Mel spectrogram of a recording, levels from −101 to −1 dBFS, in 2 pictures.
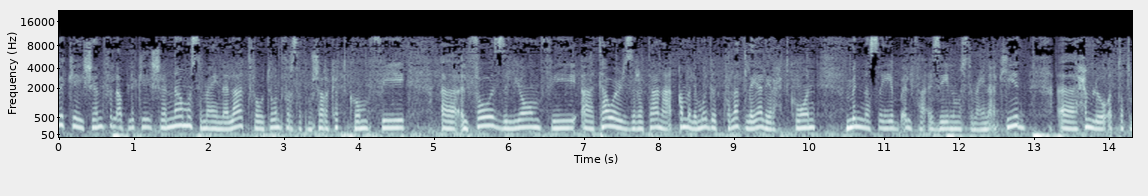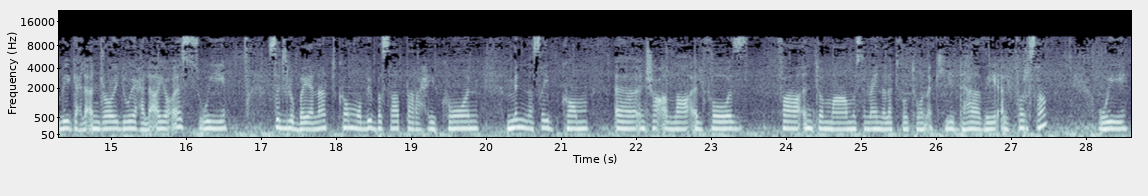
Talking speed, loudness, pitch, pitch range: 110 wpm, -14 LUFS, 190 Hz, 180-210 Hz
